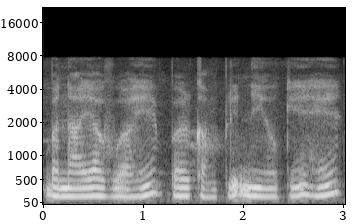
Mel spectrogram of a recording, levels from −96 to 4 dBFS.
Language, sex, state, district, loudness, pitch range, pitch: Hindi, female, Arunachal Pradesh, Papum Pare, -14 LUFS, 160-180 Hz, 170 Hz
